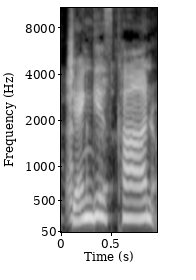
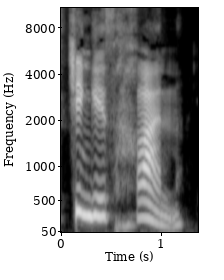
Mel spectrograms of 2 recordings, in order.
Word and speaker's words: Chinggis Khan: Many might know him as Genghis Khan or Genghis Khan, but his real name is Chinggis Khan. It's not K-H-A-N. The Han is pronounced as, you know, that sound. – Khan. – So Chinggis Khan.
